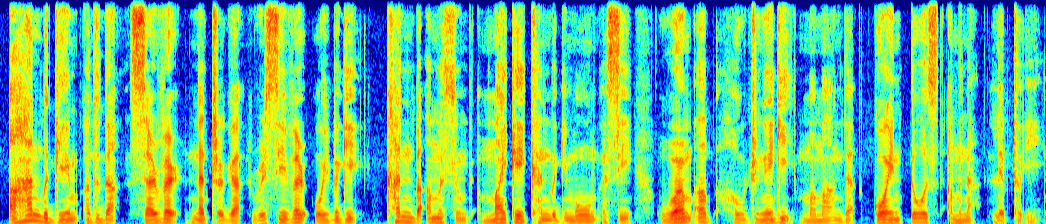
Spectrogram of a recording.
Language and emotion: Manipuri, neutral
